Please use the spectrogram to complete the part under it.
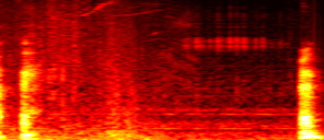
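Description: A burst of flame crackles and roars.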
